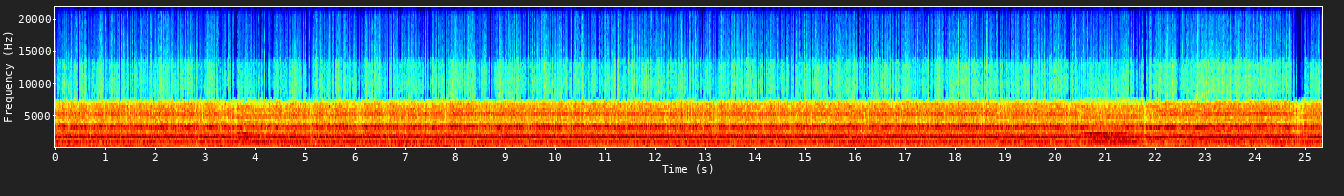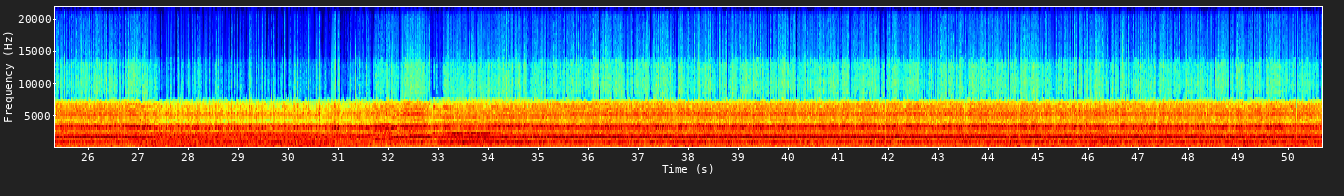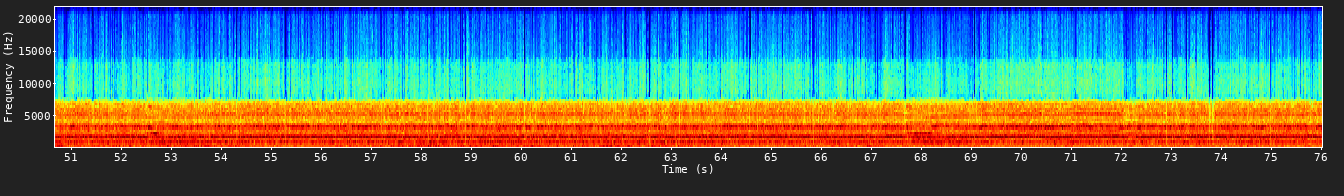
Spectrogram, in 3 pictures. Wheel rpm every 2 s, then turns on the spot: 230, 230, 230, 230, 230, 240, 230, 240, 230, 230, 230, 220, 230, 220, 170, 160, 200, 220, 230, 230, 230, 230, 240, 230, 230, 230, 230, 230, 230, 230, 230, 230, 230, 230, 230, 230, 230, 230.
none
